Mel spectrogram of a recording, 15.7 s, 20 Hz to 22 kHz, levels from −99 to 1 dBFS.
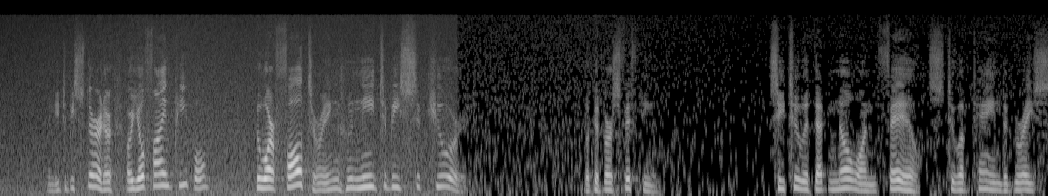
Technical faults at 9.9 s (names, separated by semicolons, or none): overdone noise removal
